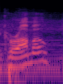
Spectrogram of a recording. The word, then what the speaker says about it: Caramo: Is it Caramo? – Caramo, yes.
